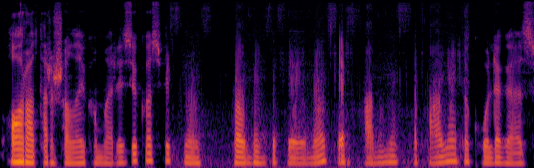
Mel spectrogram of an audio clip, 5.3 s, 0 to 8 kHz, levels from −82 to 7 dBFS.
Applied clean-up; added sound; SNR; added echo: neural separator model SepFormer DNS4.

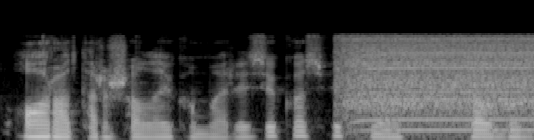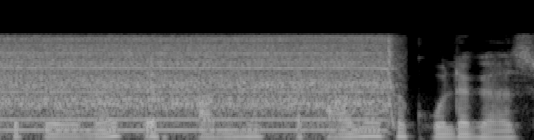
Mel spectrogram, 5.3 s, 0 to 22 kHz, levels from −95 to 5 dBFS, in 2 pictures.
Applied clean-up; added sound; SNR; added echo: none; Tools; -2 dB; none.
